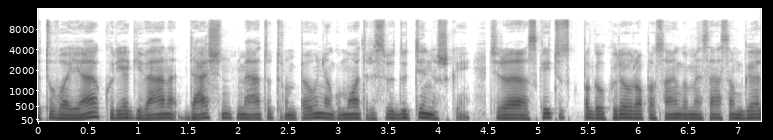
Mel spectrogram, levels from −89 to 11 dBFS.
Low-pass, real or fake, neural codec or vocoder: 10.8 kHz; real; none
